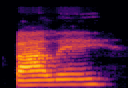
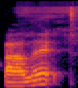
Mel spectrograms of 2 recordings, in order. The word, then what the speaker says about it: ballet: But words like soften, listen, ballet, Christmas. Ballet is a French word, okay, so that could be why we pronounce it that way and not ballet, because we are taking it from the French pronunciation.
